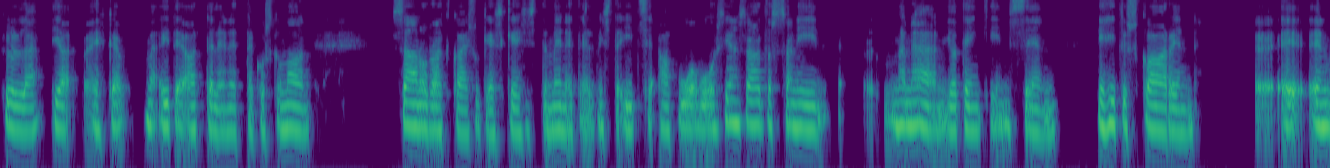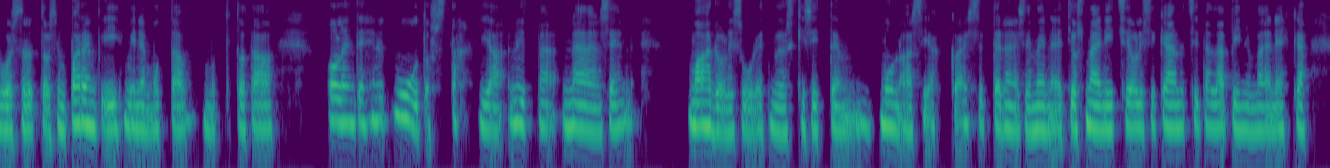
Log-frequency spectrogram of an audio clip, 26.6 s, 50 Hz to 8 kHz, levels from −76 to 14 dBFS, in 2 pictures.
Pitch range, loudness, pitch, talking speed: 165-185 Hz, -23 LUFS, 170 Hz, 140 wpm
